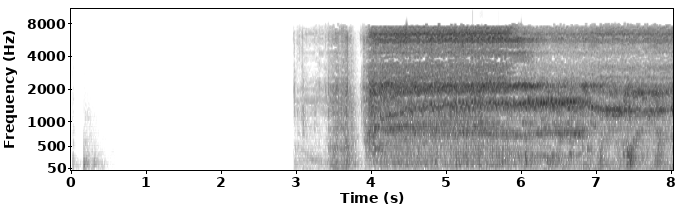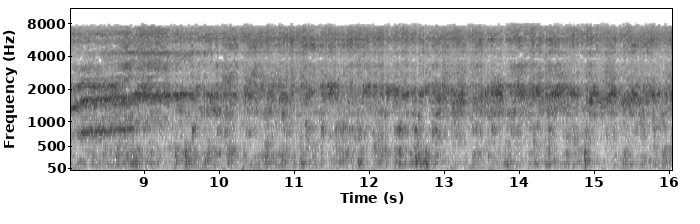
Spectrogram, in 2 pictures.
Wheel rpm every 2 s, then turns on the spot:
0, 20, 150, 170, 220, 240, 230, 230.
none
